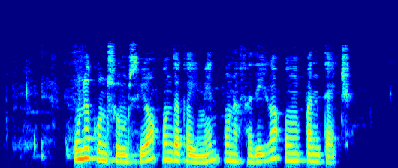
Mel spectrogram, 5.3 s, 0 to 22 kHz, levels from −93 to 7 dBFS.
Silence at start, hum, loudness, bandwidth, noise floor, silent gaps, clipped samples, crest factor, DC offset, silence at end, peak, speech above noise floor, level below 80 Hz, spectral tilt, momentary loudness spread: 0.9 s; none; -27 LUFS; 7.6 kHz; -71 dBFS; none; under 0.1%; 18 dB; under 0.1%; 0.65 s; -10 dBFS; 45 dB; -70 dBFS; -7.5 dB/octave; 10 LU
